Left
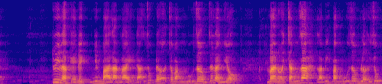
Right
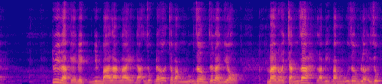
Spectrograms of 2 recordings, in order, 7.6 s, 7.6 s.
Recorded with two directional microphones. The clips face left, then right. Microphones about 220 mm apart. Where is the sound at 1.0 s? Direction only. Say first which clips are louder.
Right 1 dB; 30° right (ahead or behind).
